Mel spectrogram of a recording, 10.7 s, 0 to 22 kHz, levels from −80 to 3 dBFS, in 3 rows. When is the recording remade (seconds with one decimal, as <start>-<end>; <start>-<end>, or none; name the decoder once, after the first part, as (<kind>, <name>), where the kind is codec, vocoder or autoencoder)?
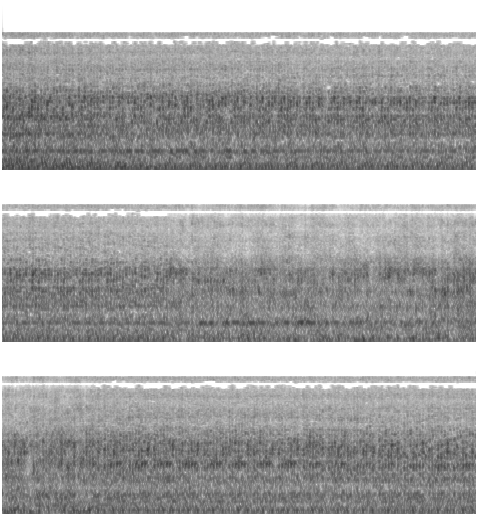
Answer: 4.8-7.8 (codec, HILCodec)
